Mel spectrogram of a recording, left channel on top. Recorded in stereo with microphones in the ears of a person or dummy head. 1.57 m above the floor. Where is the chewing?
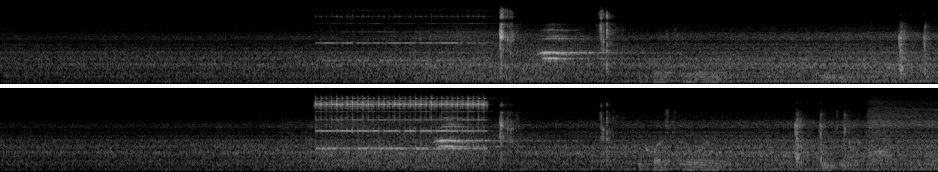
15° left (ahead or behind), 0.8 m.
